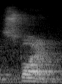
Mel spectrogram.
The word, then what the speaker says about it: sporran: How do you pronounce that again? Sporran.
